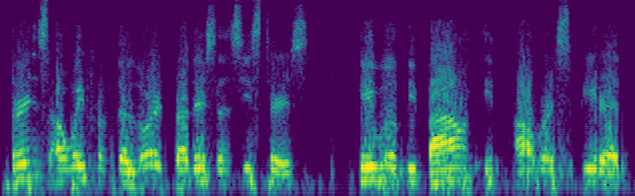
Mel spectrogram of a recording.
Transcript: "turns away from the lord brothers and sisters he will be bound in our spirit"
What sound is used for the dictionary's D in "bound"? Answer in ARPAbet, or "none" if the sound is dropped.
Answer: D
